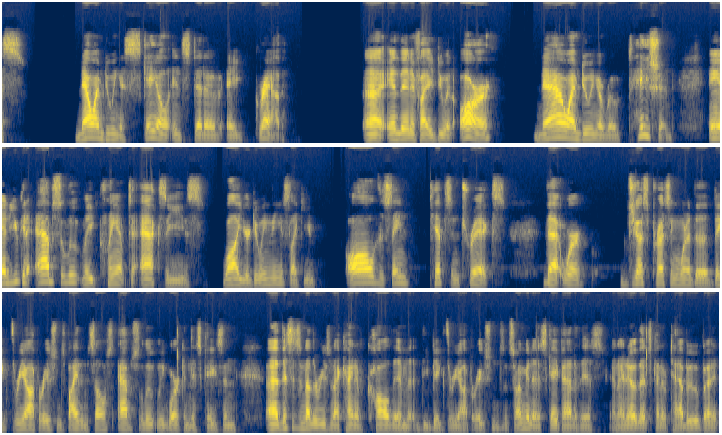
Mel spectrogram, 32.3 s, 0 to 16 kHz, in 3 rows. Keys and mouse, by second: 13.4 x, 29.5 Escape.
